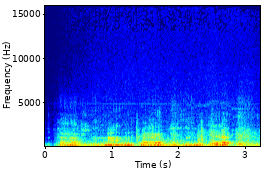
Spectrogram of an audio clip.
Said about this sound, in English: What animal was that? It was a leopard. It eats birds.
